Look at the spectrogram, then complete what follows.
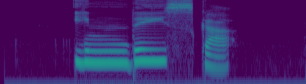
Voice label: "indyjska" Polish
